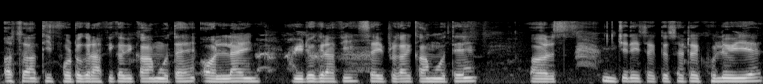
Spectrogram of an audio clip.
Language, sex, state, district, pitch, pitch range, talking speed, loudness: Hindi, female, Madhya Pradesh, Katni, 140 Hz, 140-145 Hz, 175 wpm, -17 LUFS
